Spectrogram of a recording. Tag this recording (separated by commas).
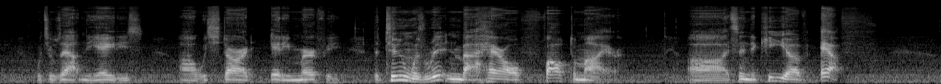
Speech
